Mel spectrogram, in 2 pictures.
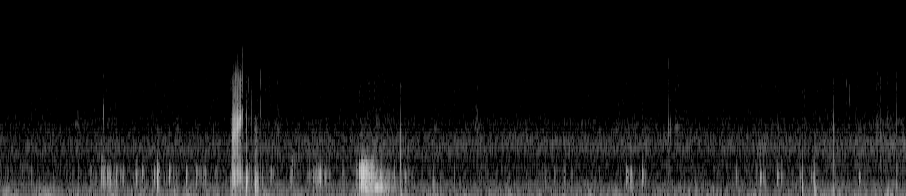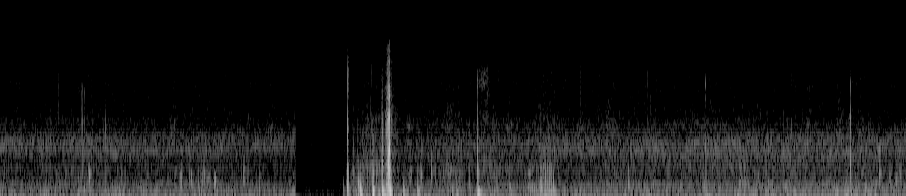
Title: first time of me recording my own stomach sounds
